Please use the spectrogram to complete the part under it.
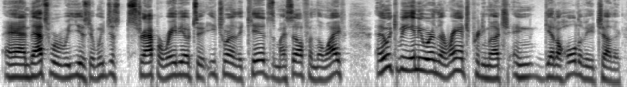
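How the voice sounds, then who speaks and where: A man's voice: fairly high pitch, fast talker, no echo, studio quality. A man hosting a casual product review, talking conversationally and thinking aloud as he rambles along.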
